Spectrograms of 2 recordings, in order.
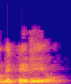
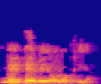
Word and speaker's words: meteorología: Entonces, en meteorología, pero es meteoro, no meteoreo, que es lo que pone ahí, meteorología.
